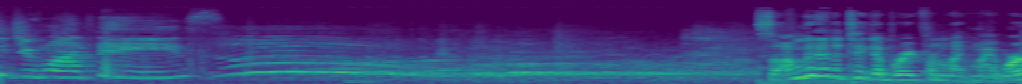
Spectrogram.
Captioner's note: crowd gasps in shock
